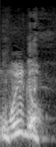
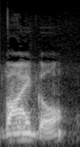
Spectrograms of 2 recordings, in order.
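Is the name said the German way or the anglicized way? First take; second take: anglicized; German. First: The name is said with an anglicized local pronunciation. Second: The name is said with its German pronunciation. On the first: This is the local altered form of the name. The speaker calls it wrong. "in Pittsburgh, we exercise right to mangle a name" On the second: This is how the name is properly pronounced. The speaker calls it right. "the correct way to pronounce his name is Weigel, because he was German"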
